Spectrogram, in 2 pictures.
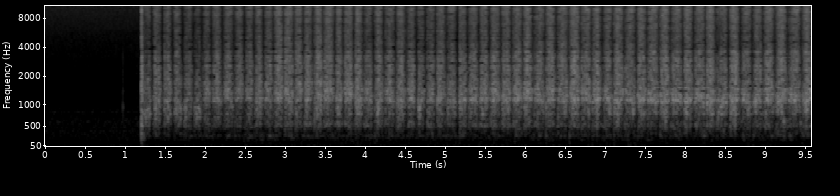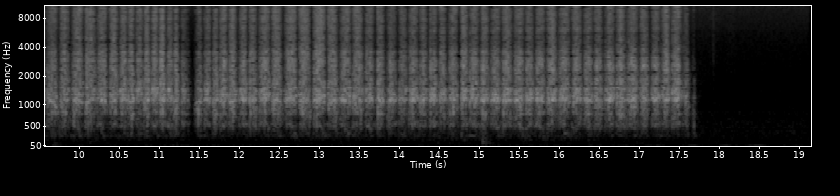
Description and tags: mySound Piramide Mahdi
Sounds from objects that are beloved to the participant pupils at the Piramide school, Ghent. The source of the sounds has to be guessed.
bottle-on-table, mySound-Mahdi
